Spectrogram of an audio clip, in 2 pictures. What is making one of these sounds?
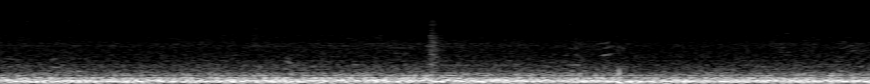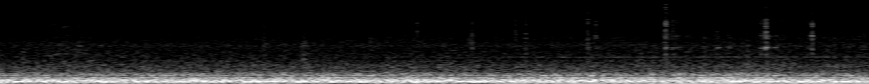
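Jet engines roar with a steady, deep rumble inside an airliner cabin.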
